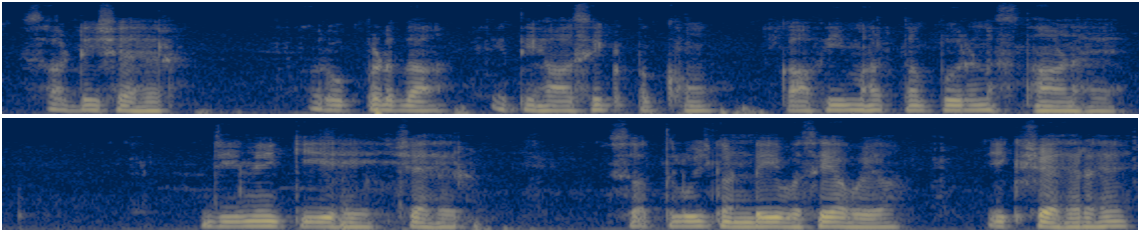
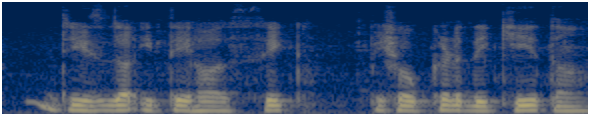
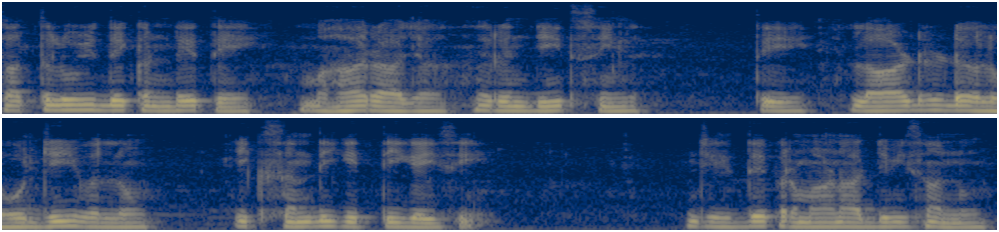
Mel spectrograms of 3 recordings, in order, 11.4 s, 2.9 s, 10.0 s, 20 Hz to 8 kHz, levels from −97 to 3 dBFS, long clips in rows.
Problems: none marked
